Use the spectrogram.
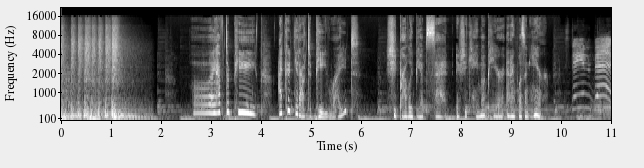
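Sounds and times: intro music drum hits: 0.0 - 2.0.

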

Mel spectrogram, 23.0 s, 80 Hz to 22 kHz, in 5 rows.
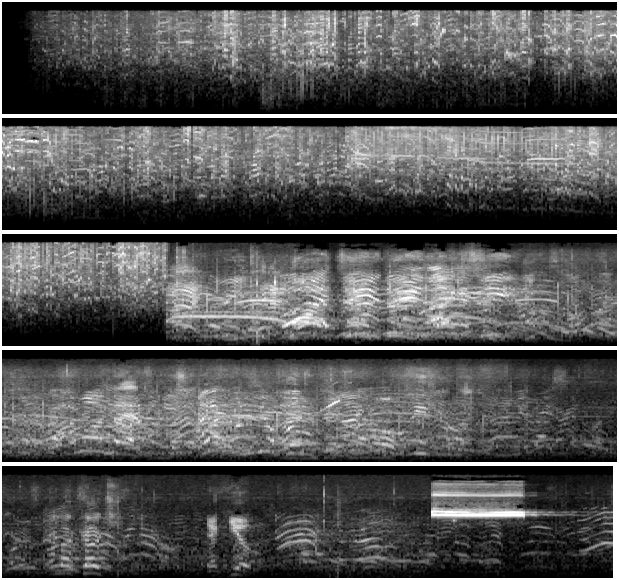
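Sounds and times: high-pitched busy noise: 0.2 - 10.8
boys shouting together: 10.5 - 19.8.

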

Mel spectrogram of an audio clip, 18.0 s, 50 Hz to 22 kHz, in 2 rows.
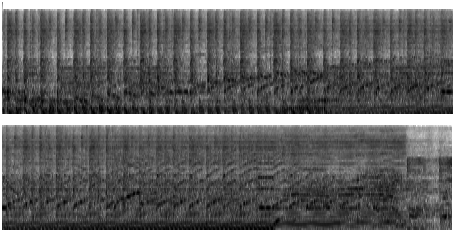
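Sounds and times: siren-like sweeps: 5.7 - 17.1.

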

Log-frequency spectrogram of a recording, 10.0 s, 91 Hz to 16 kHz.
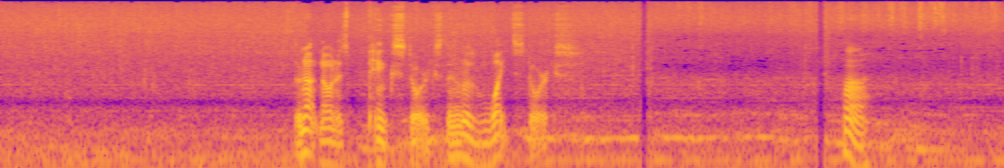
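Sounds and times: flying insect buzzing: 2.9 - 10.0.

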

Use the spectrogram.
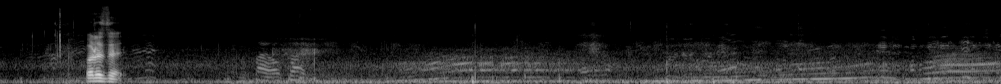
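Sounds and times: vehicle engine accelerating: 3.6 - 10.0.

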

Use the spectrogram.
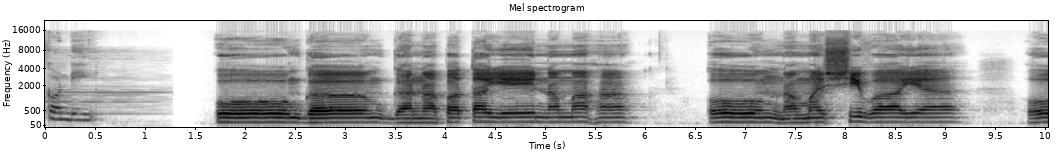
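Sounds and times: man chanting: 1.7 - 6.0, 6.6 - 9.2.

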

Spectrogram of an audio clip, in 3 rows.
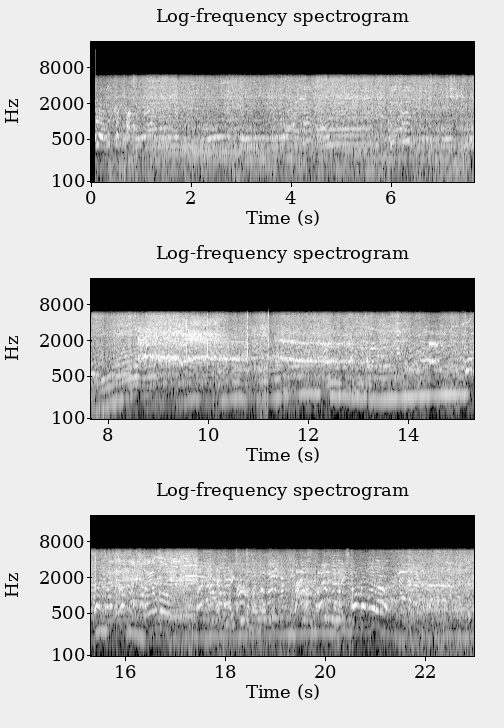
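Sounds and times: car engine revving: 0.1 - 22.9
tyre squeal: 8.4 - 17.8.

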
